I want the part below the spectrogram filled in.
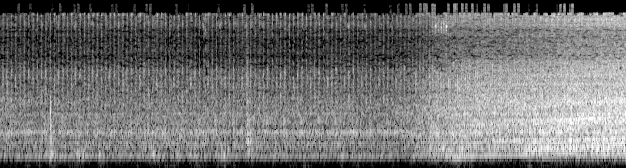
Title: Rod knock or valve adjustment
